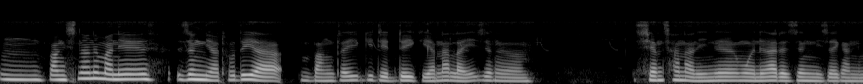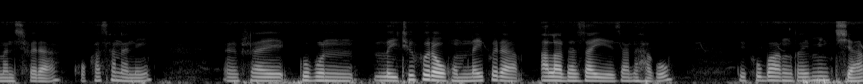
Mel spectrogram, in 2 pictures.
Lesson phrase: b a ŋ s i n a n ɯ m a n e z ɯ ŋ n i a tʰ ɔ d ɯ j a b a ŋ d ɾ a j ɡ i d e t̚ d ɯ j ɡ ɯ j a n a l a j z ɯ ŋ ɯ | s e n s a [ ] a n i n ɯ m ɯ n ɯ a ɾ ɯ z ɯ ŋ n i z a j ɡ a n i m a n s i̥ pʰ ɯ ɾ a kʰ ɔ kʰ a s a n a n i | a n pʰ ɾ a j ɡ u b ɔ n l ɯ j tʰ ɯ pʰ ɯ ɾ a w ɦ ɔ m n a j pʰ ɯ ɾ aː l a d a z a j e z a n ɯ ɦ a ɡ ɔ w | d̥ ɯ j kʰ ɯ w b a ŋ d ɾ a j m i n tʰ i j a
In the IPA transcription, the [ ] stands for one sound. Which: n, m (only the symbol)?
n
